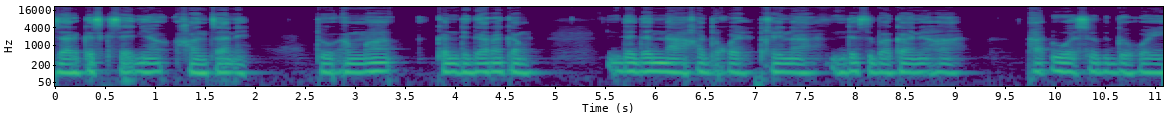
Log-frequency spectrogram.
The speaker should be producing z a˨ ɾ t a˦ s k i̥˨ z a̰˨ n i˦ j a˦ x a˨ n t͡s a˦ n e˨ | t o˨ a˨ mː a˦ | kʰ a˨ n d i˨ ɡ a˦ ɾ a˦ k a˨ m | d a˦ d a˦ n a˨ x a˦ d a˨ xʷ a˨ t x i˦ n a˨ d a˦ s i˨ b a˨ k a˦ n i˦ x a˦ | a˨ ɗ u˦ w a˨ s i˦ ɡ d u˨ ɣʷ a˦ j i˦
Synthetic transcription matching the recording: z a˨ ɾ k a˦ s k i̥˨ s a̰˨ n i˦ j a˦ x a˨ n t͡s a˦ n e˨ | t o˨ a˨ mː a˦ | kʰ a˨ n d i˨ ɡ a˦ ɾ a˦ k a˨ m | d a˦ d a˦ n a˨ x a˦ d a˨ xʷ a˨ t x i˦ n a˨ d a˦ s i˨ b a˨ k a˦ n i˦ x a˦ | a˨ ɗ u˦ w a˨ s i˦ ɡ d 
